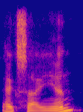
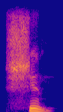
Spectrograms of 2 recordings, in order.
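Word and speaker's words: 信: The pinyin starts with X, Xin. That's the rule of romanization. But the X is actually SH in pronunciation. So it sounds like Xin.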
